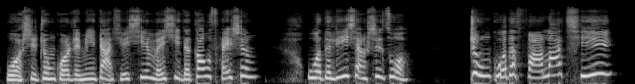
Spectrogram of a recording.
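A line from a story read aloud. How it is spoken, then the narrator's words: Crying out. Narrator (Chinese): 他失声叫道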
